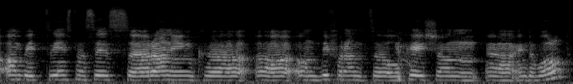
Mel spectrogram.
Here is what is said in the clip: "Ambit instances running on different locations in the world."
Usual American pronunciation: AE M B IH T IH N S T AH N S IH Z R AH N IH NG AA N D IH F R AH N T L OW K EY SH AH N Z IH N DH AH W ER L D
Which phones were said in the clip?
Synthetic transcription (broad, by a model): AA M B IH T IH N S T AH N S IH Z R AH N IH NG AA N D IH F R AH N T L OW K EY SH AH N IH N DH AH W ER L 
